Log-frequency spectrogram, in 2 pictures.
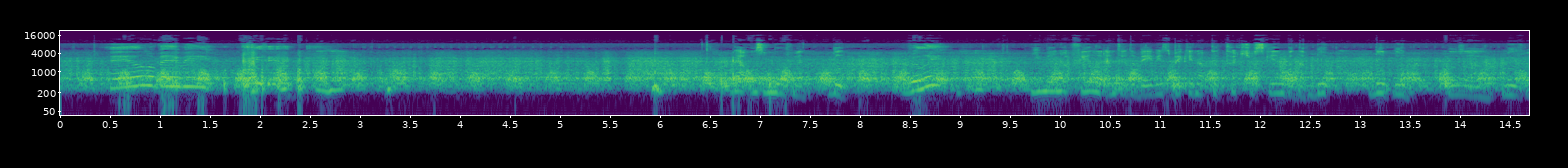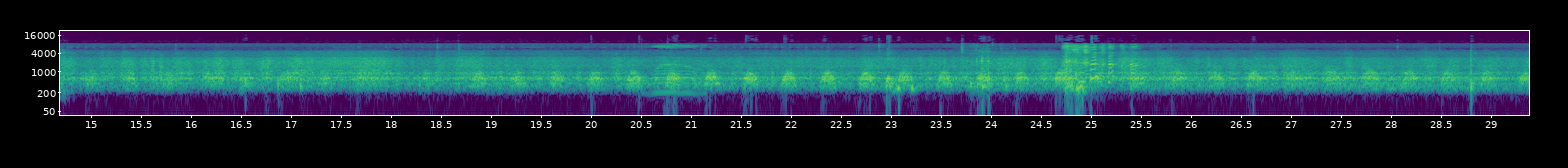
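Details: Fetal heartbeat at 12 weeks of pregnancy on fetal Doppler: rapid, rhythmic whooshing pulses at about 150 beats a minute.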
